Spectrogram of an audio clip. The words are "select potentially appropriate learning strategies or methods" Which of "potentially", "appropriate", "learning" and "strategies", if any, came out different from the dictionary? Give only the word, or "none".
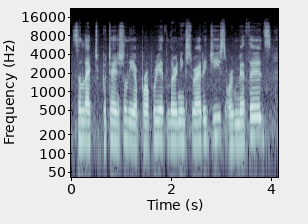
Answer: strategies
